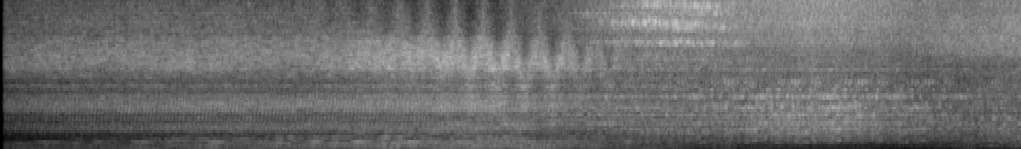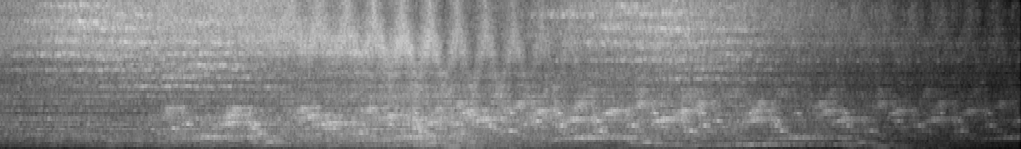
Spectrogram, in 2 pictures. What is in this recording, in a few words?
PAD; DJ - Producer Tool Kit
